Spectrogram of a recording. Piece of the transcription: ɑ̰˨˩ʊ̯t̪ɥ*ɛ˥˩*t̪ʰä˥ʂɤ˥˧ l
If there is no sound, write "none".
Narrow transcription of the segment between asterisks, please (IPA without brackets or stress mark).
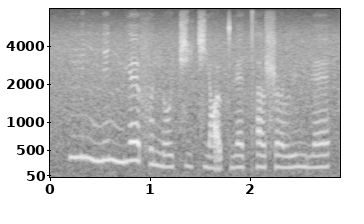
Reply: ɛ˥˩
